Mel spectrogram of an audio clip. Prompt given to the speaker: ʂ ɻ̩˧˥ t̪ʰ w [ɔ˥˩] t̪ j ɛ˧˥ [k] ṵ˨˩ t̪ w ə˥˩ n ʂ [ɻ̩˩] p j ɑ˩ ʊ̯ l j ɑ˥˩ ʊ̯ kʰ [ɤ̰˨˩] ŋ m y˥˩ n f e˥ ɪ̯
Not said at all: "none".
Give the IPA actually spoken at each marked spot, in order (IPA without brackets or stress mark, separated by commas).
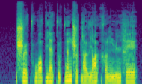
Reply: ɔ̰˨˩, t̪, ɻ̩˩, ɤ̰˨˩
